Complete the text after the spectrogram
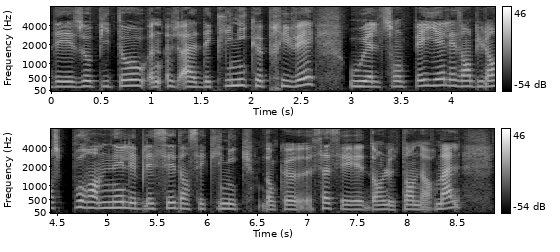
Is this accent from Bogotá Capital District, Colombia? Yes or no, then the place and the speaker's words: no; Cali, Valle del Cauca, Colombia; French is a second language; Je parle seulement de Cali parce que je viens de Cali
